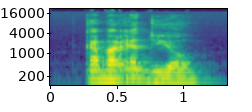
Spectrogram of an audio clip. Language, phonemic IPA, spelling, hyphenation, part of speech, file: Dutch, /kaː.baːˈrɛ(t)ˌdy.oː/, cabaretduo, ca‧ba‧ret‧duo, noun, Nl-cabaretduo.ogg
- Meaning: duo performing (in a) cabaret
